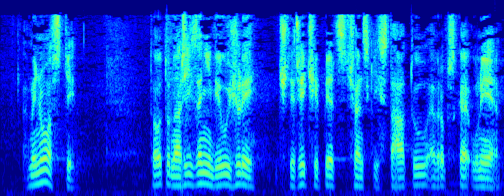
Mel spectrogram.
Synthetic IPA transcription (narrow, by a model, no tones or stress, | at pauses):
vmɪnulo̞scɪ | t̪oɦot̪o̞nar̝iːzɛɲiːvɪuʒɪlɪ | t͡ʃt̪ɪr̝ɪt͡ʃɪpjɛt̪st͡ʃlɛnskiːxst̪aːt̪uːʔɛvɾo̞pskɛːʔunɪjɛ̰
